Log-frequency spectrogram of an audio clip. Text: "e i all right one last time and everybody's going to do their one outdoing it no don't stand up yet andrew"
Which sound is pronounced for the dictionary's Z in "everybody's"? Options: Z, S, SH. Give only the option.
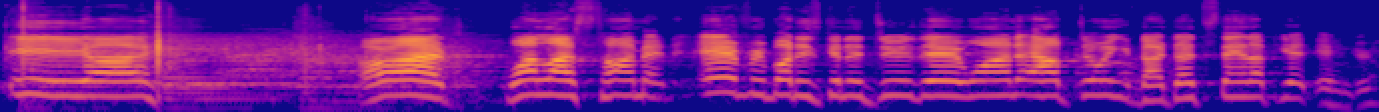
Z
